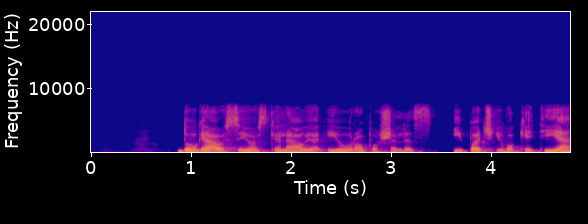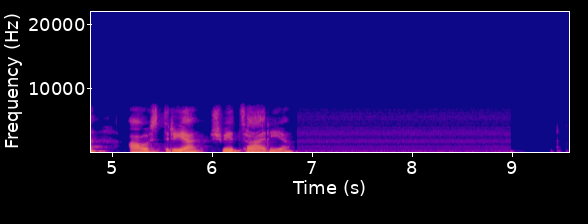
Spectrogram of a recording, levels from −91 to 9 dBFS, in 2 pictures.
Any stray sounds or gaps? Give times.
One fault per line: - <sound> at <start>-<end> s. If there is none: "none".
none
